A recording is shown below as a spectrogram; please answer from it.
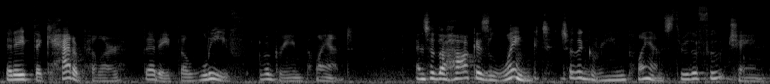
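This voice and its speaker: A woman's voice: medium pitch, mellow, slight background noise. A woman reading a children's nonfiction book aloud like a teacher, explaining as she goes for young learners. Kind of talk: read-aloud of nonfiction picture book with brief explanatory asides.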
